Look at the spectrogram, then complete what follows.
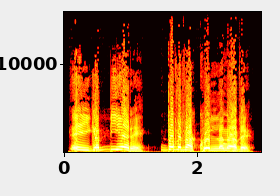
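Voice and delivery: high, slow, loud call; shouted hail. A narrator's reading. Quartermaster asking lookout the ship's course, shouting. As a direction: holler the question up the mast.

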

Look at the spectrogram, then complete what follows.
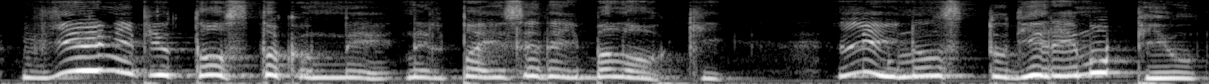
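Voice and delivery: put-on very loud, high boyish voice, building; Lucignolo. A narrator's reading. Pinocchio quoting his tempting schoolmate, loud and high. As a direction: egg him on, swelling to a big loud finish. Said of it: "Ma Lucignolo mi disse".

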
